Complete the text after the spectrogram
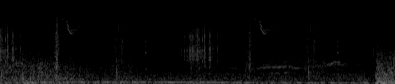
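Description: An arrow whooshes off a bowstring.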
